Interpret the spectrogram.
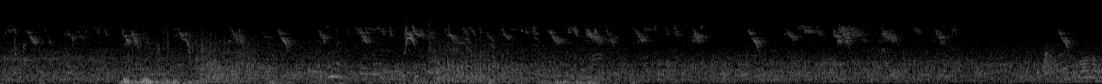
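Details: Spanish sparrows bathing at Jardín de Cactus, Guatiza, Lanzarote, on 25 March 2022, give a steady stream of short, bright chirps, several birds overlapping, over a constant low rushing background.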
